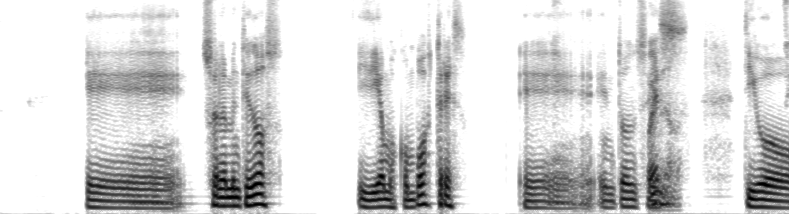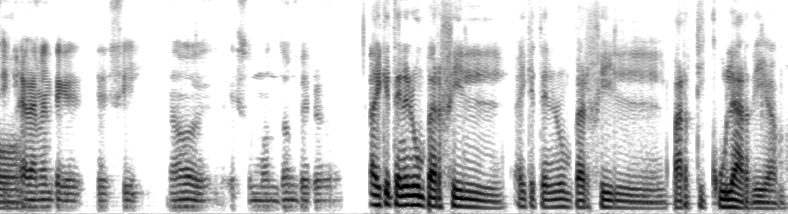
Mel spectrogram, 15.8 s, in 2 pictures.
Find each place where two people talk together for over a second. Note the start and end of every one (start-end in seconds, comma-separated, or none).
none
